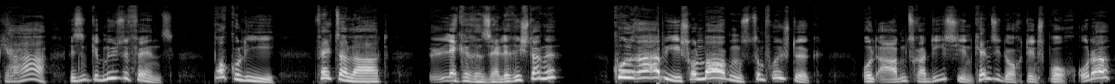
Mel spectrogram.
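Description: A man voicing small excitable stone-age kids who babble excuses in high, shouting voices. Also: measured pace, vocal fry, breathy edge, no echo, studio quality, exaggerated voice. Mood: eager.

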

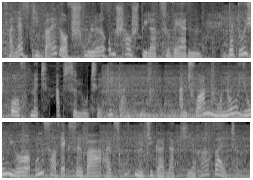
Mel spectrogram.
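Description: A woman narrating a scripted intro clip in a crisp announcer manner. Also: mid-range voice, animated, moderate pace. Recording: narration over music.

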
